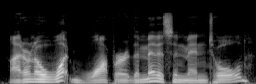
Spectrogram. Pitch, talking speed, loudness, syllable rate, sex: 110 Hz, 210 wpm, -17 LUFS, 5.5 syllables/s, male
